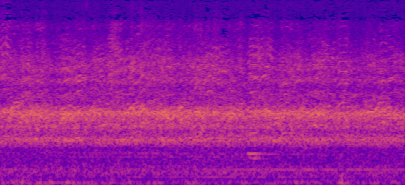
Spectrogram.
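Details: Huge flock of snow geese gathered near the eastern end of Potholes Reservoir, likely before migrating north to breed on arctic tundra; a dense, unbroken chorus of overlapping nasal honks and yelps fills the air.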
